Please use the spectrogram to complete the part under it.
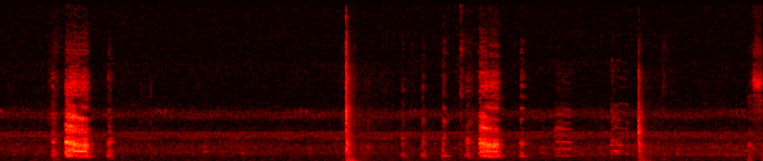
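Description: Chickens cluck and squawk loudly at night in a flock, sharp scattered bursts of calls with quiet gaps between them, heard fairly close.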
